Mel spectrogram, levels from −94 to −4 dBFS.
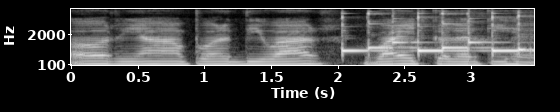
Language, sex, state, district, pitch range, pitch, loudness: Hindi, male, Himachal Pradesh, Shimla, 135-165 Hz, 145 Hz, -16 LUFS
